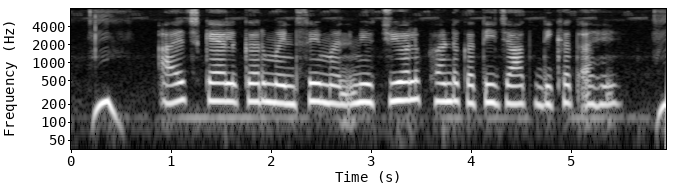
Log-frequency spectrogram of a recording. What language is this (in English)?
Chhattisgarhi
